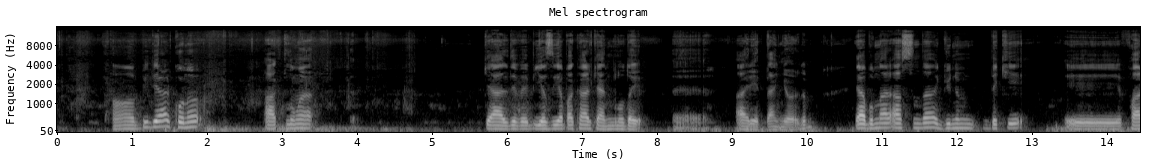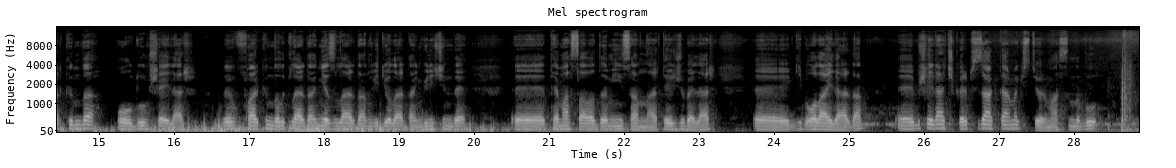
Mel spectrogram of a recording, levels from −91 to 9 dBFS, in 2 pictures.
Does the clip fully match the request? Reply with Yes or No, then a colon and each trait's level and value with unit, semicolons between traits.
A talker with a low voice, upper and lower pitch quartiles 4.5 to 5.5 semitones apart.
No: low, 115 Hz; average, 3.9 semitones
